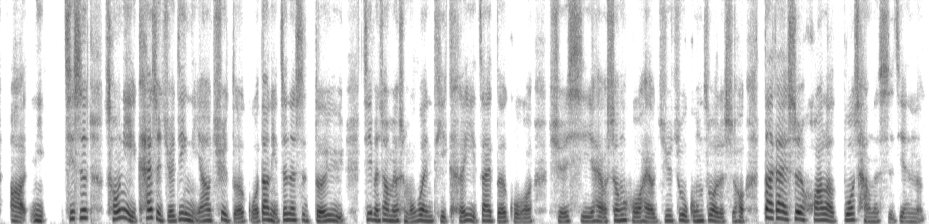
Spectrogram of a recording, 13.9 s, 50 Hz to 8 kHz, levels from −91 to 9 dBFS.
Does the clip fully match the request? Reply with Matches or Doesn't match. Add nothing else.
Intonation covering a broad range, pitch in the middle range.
Doesn't match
